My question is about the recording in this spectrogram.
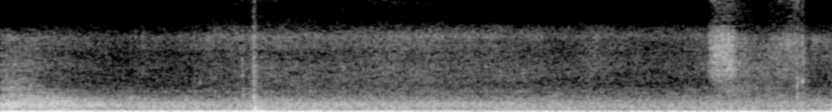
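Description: Low, steady background rumble with faint hiss, fading slightly, and one light click about a second in.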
